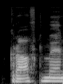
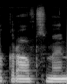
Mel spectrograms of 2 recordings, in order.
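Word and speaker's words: craftsman: एंड क्राफ्ट्समैन क्राफ्टमैन नहीं होता। क्राफ्ट्समैन होता है।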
